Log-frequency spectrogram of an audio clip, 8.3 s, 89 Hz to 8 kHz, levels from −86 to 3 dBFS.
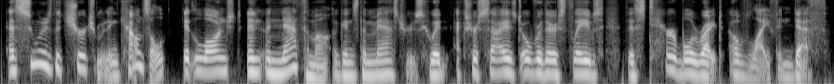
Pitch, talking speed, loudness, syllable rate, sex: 160 Hz, 200 wpm, -20 LUFS, 5.5 syllables/s, male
